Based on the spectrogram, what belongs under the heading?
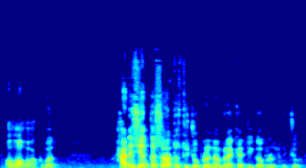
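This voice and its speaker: Animated Malaysian Malay religious teacher. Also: male voice, lowish voice, brisk, husky. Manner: animated, acts out quoted speech. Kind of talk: hadith book lesson.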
